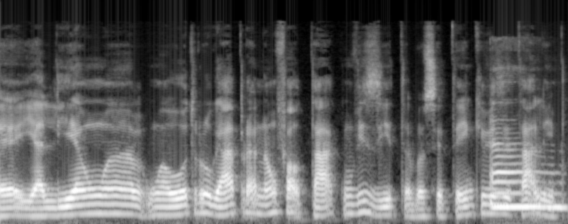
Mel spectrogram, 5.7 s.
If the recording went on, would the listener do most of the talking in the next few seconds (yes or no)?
no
